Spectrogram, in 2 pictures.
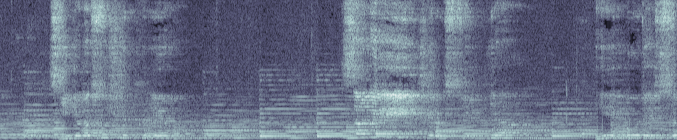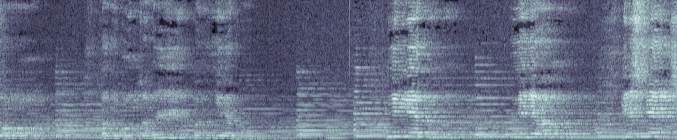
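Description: A man singing into a microphone with grand piano accompaniment, holding long notes over the piano's chords.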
